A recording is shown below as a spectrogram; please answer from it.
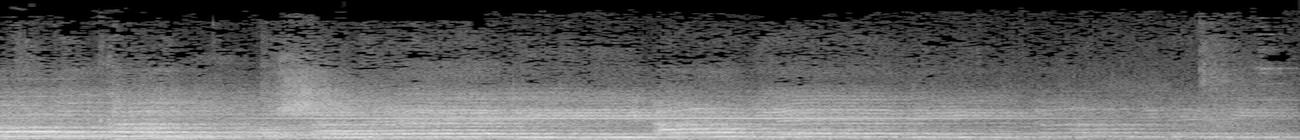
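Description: A girl singing a Polish Christmas carol into a handheld microphone, in long held notes, growing gradually quieter.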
